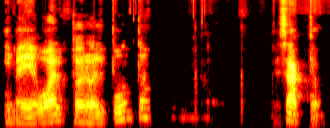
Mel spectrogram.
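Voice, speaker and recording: Man, husky, animated storyteller, podcast guest. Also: on the low side, normal speed, lo-fi sound. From Honduras. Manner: animated storyteller quoting dialogue. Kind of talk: storytelling interview.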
